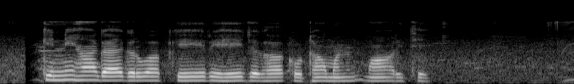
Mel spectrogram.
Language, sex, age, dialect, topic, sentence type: Chhattisgarhi, male, 18-24, Western/Budati/Khatahi, agriculture, statement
